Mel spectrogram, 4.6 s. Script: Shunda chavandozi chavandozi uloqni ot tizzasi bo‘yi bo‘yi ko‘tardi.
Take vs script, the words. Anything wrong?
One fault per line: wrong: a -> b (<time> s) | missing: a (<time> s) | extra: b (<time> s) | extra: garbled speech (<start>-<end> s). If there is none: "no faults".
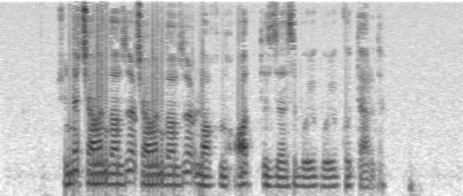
no faults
